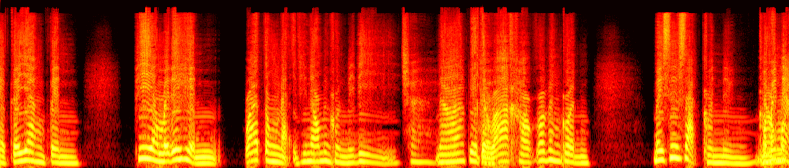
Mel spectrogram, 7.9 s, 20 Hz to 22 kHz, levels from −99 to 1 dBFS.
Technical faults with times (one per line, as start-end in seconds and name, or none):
0.00-7.89 periodic clock jitter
